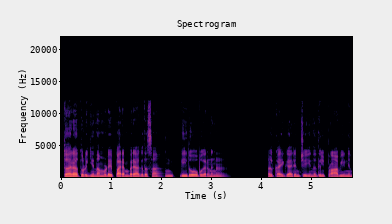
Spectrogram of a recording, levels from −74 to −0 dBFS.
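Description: From 1.83 to 2.71 s the speech shows repeated stalls (stutter): five short gaps, the longest 172 ms, totalling 416 ms and covering nearly half that span. Packets arrived late, the jitter buffer kept emptying, and the receiver stretched the last sound, so delivery drags without losing content.

From 3.11 to 4.16 s a call audio freeze holds playback for 1.04 s. The sound continues briefly as a fading buzz or hiss, then about 0.7 s of silence before speech resumes where it stopped. The likely cause is packets held up in transit, draining the buffer.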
